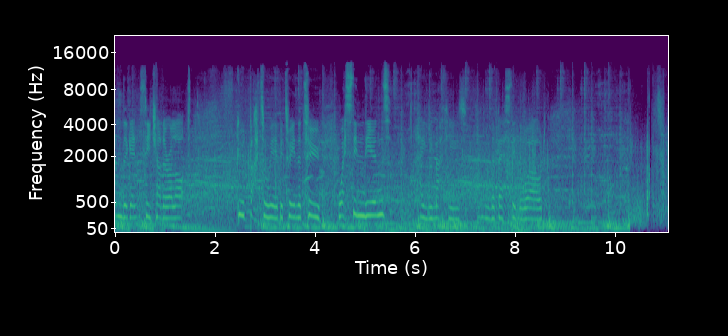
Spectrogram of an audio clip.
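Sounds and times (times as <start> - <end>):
music: 0.0 - 11.0
stadium background noise: 0.0 - 11.0.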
